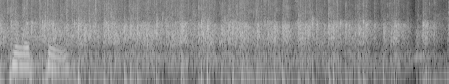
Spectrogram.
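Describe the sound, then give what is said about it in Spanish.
A large audience at a church worship service applauds the King of Kings loudly, a dense, steady roar of clapping that fills the whole stretch, with a brief voice calling out near the start. “él es fuerte aplauso al Rey de Reyes.”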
